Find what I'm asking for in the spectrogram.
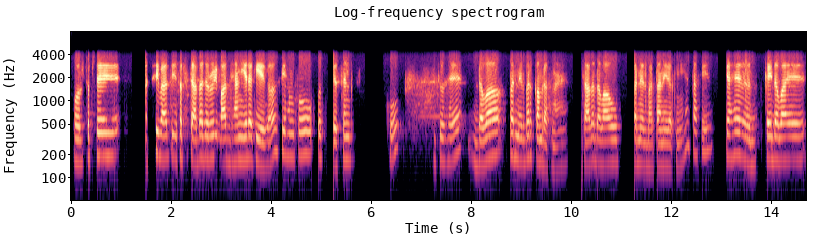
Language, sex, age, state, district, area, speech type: Hindi, male, 18-30, Madhya Pradesh, Betul, urban, conversation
